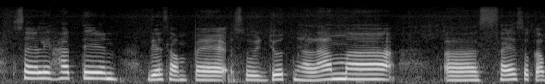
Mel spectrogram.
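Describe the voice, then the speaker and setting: A woman speaks with fairly even intonation. The sound is dry and close with no echo, though noticeable background noise is present. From Jakarta, Indonesia. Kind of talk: testimony. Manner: casual, with hesitations.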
